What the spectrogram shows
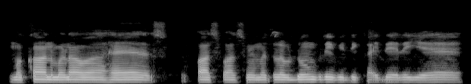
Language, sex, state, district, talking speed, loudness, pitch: Rajasthani, male, Rajasthan, Churu, 165 wpm, -20 LUFS, 110 Hz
